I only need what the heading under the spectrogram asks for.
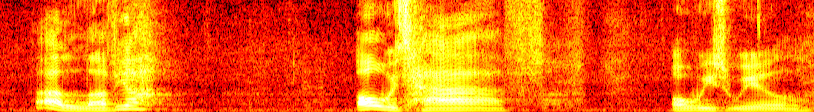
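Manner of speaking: attempted put-on Scottish accent. Quoting a line from a movie, in a put-on scottish accent. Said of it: "I'm going to try my best Scottish accent".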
